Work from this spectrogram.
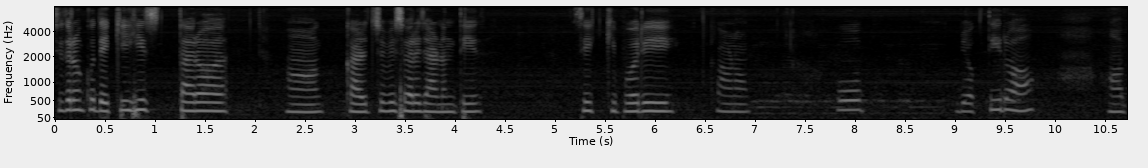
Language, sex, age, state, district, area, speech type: Odia, female, 18-30, Odisha, Subarnapur, urban, spontaneous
